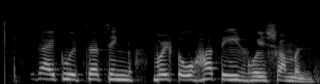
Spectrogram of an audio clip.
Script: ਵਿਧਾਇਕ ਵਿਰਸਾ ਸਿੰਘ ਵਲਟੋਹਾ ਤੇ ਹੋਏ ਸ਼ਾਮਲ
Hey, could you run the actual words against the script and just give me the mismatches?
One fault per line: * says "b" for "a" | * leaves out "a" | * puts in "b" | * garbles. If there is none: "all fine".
all fine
